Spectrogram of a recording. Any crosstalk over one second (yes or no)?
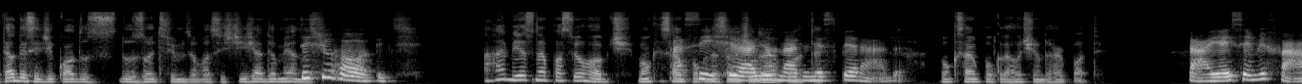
yes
